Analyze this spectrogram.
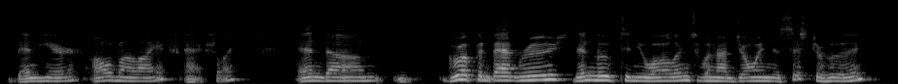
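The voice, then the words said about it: Louisiana Southern American accent. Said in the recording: “Louisiana. Maybe you can pick it up in my accent.”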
